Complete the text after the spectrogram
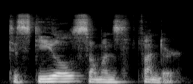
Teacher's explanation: Emphasize the words steal and thunder.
